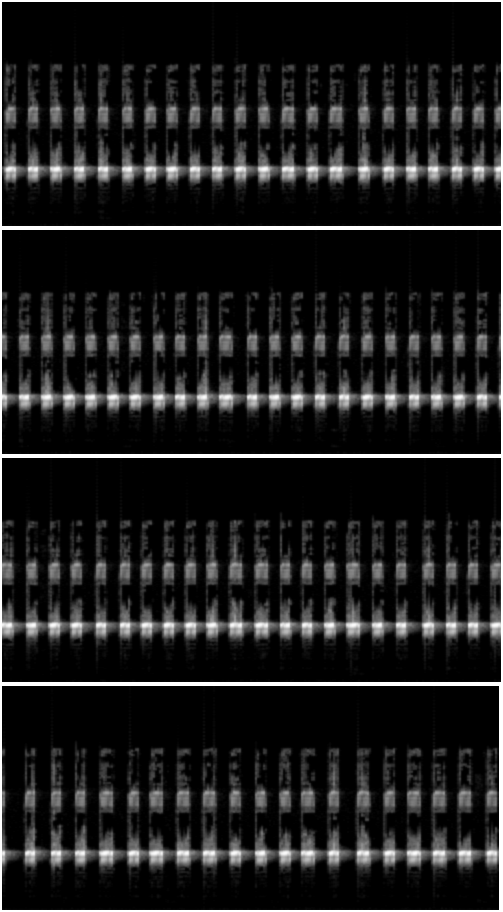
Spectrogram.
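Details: A male cricket calls through a summer evening with soothing, rhythmic chirps, a continuous run of high, tinny pulses at a brisk steady pace of about four per second, alone in silence.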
